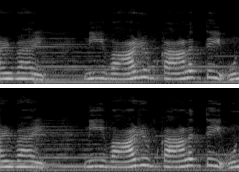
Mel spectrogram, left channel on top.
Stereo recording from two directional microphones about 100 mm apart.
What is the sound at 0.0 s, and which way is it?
Music, 30° right (ahead or behind).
